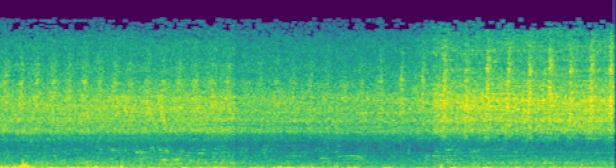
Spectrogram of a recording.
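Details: Courtship calling of Cryptotympana holsti, the red-veined bear cicada, at Guangming Park in Zhongli, Taiwan: a steady, high, sizzling buzz that swells slightly toward the end over a soft background rumble.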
